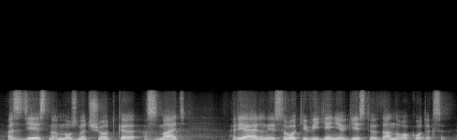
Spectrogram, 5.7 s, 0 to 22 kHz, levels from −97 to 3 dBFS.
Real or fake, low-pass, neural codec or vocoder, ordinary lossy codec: fake; none; codec, 16 kHz, 0.3 kbps, FocalCodec; none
